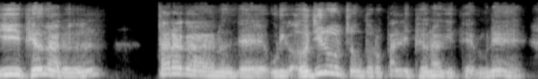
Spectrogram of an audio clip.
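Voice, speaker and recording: A normal speaking voice moves at a fairly slow pace. The intonation is lively. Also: man. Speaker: business group leader. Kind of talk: motivational talk. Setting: live video call.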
